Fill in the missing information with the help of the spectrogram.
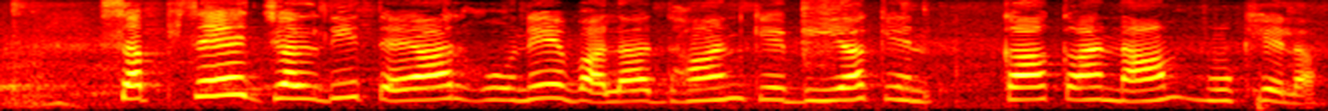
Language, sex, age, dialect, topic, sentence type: Bhojpuri, female, 18-24, Western, agriculture, question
